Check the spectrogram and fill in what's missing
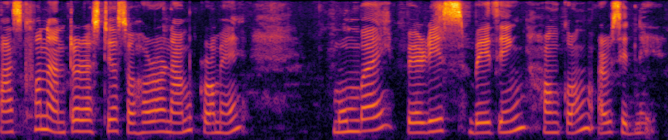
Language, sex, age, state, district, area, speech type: Assamese, female, 45-60, Assam, Dibrugarh, urban, spontaneous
